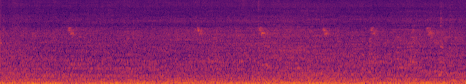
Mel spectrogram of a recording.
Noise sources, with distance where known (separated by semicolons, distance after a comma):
person or small group talking, far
